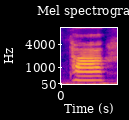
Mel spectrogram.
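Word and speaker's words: 他: So in this case, it's always pronounced ta. But when we write it down in characters, the character is going to change.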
